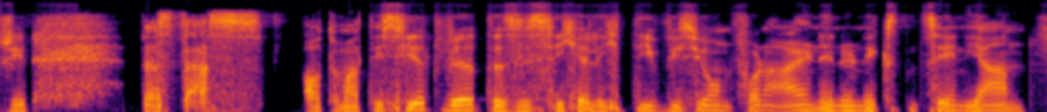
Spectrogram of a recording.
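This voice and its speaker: This man talks at a very fast pace with a fairly high pitch. The sound is dry and close, without echo. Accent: Austrian. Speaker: startup founder and CEO. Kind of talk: interview about his software product.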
